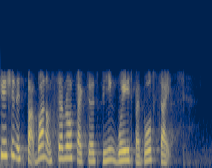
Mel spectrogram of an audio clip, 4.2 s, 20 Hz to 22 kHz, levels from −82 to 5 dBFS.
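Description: A speech clip that sounds boxed-in and buzzy from start to finish, with nothing audible above about 4 kHz and a thin, synthetic edge on every vowel and consonant. The damage is heavy and is the signature of the AMR narrowband mobile codec: the audio was squeezed to telephone bandwidth and rebuilt from a vocal-tract model excited by a handful of pulses per short subframe. The coarseness fits one of AMR-NB's lower modes, around 6.7 kbps.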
